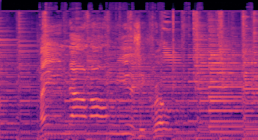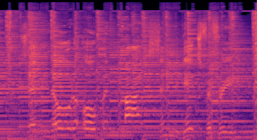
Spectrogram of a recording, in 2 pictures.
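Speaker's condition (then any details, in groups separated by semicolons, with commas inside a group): No condition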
